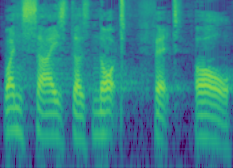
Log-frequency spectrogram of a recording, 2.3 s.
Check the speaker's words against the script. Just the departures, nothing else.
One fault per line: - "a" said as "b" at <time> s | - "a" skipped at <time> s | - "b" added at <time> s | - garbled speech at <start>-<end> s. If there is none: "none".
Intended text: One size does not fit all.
none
